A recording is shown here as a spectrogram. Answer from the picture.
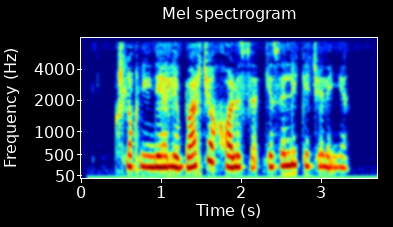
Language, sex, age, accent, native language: Uzbek, female, 18-24, Farg'ona, Uzbek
